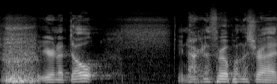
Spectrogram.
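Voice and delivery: breathy, encouraging tone with deep breathing.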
